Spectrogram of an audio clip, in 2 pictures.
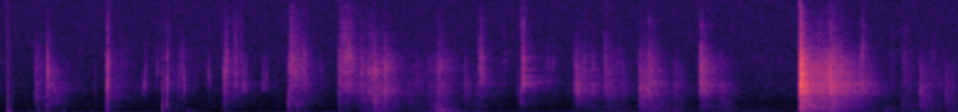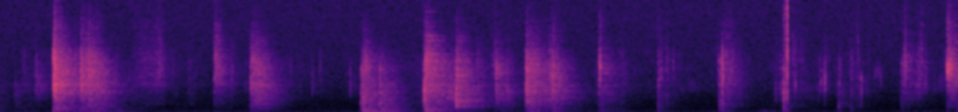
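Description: A door at the end of a first-floor corridor opens with a heavy thud, followed by creaks, knocks and scraping as wooden shutters are pushed open to let the sun into a dark room, with scattered footsteps and taps throughout.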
